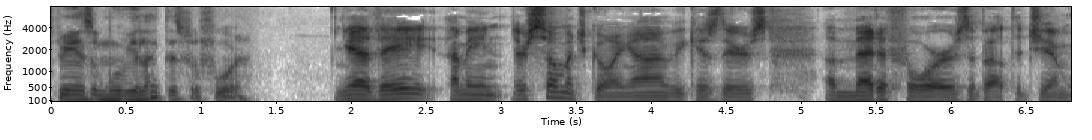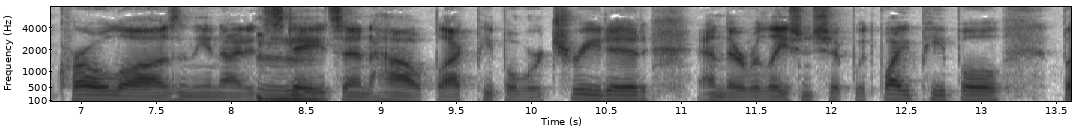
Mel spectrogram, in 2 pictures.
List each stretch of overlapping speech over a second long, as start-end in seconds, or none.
none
